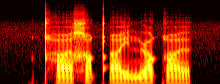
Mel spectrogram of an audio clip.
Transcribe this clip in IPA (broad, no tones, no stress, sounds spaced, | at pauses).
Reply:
qʰ ɜ χ ə qʼ e n ə˞ q ɜ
